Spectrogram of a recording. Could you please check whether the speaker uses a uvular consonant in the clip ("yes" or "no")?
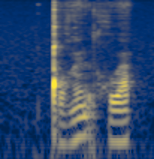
yes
